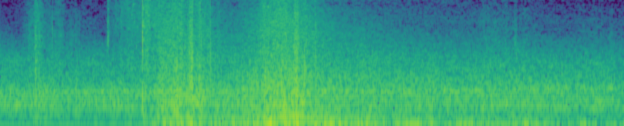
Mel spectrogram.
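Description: Wind rushes loudly past, swelling and fading.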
